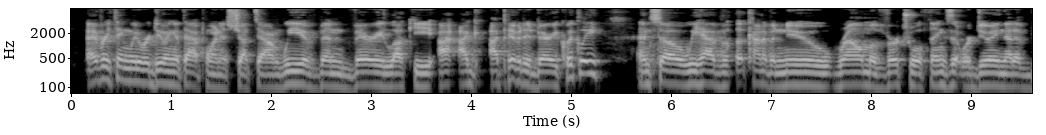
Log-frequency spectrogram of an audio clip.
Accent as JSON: {"language": "English", "area": "near Cape Girardeau", "region": "Missouri", "country": "United States", "tie": "born or raised there", "said": "Cape Girardeau near my hometown"}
